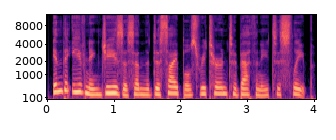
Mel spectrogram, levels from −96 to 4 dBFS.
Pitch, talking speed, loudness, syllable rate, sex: 205 Hz, 180 wpm, -15 LUFS, 5.4 syllables/s, female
